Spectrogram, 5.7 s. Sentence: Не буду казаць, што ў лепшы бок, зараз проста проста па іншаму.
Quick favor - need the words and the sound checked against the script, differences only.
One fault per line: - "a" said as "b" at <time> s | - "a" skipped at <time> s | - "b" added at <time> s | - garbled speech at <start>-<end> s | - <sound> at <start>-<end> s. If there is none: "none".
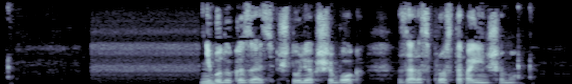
- "проста" skipped at 4.6 s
